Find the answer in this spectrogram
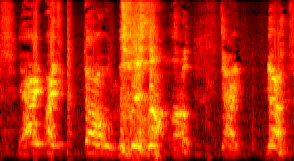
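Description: A man's voice in a string of short wordless grunts and cries, as in a scuffle.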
